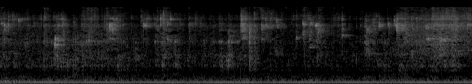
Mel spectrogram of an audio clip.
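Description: Hot oil sizzling with fine crackles as a breaded curd rice fritter deep-fries in a small kadai.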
